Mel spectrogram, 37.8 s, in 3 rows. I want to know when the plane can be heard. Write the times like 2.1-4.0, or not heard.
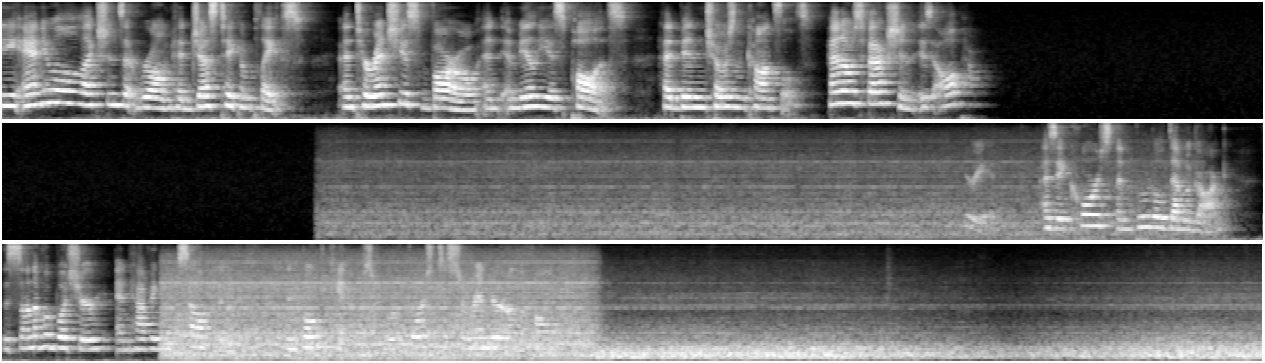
15.8-24.7, 26.8-37.7.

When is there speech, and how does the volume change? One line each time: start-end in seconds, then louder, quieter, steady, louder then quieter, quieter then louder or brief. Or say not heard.
0.0-9.8 steady
22.2-30.9 steady.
